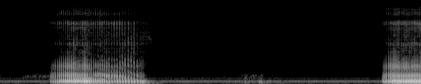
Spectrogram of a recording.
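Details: Sleeping old male cat, exhausted following a vet visit, gives loud rattling snores indoors: one long rough inhalation near a second in length, a faint breath during the pause, then another loud snore starting.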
